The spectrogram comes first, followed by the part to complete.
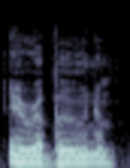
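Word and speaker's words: Iroegbunam: But then there was people having a go at him yesterday because he said Tim Irabunum. He said his name wrong. No, that's actually how you say it.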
